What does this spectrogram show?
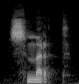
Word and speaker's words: smrt: Smrt, smrt, that's death.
